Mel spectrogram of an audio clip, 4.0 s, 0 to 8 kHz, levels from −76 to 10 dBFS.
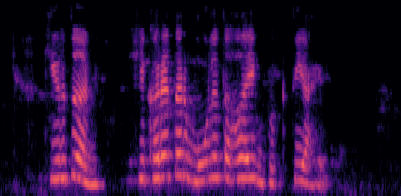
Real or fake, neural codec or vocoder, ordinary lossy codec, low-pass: real; none; Opus, 32 kbps; 7.2 kHz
